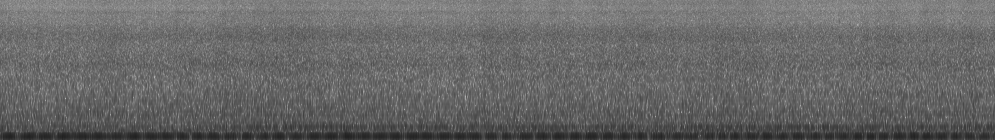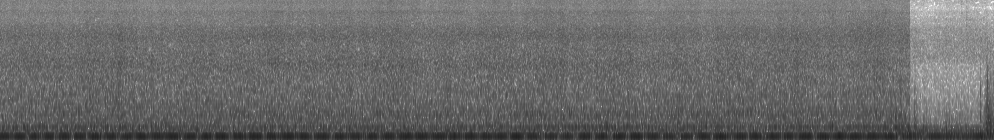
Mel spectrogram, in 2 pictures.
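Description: Tour boat's engine droning steadily with a low, fast throb, over the rushing of the churning wake and wind on the microphone. About a second before the end the sound switches abruptly to a duller, quieter engine hum.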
